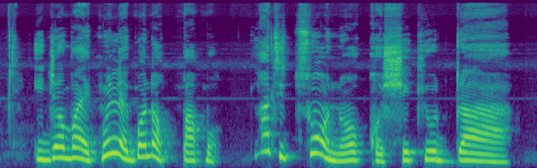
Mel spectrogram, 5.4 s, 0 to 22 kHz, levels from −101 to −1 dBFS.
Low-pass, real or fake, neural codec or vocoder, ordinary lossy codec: none; real; none; none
